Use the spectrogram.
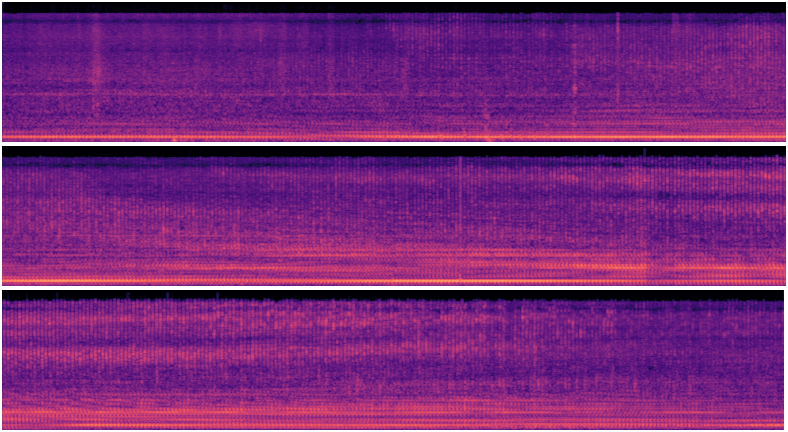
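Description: A large boat's engine idles steadily throughout, a constant low droning rumble with slight swells and dips in pitch, close and fairly loud.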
